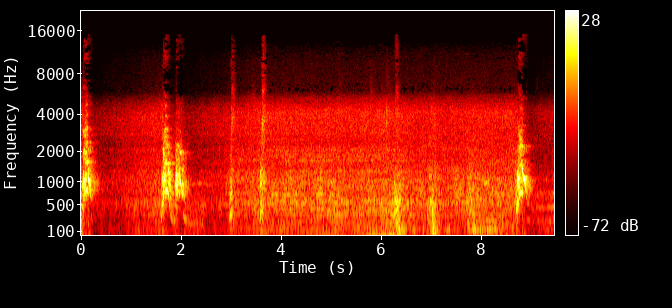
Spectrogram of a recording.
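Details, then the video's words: A dog barking: a single bark at the start, a quick double bark near two seconds, then a final bark at the end, with faint knocks and a steady background hiss between. "Look I can Bark"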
